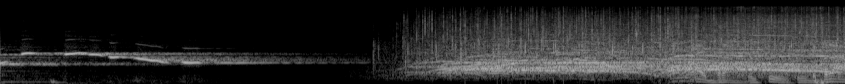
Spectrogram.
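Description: A song's last high notes, a single melody line gliding between pitches, fade almost to nothing. A few seconds in, a studio audience bursts into loud applause and cheering that carries on to the end.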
